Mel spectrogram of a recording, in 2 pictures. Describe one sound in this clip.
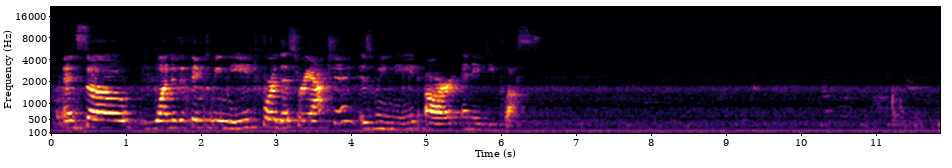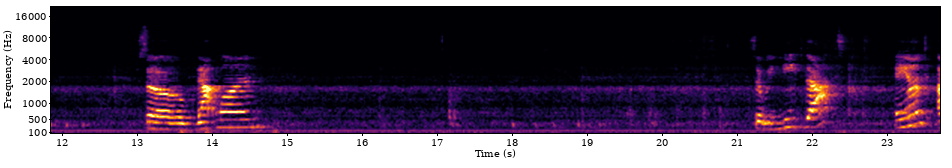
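A woman lectures clearly, heard from a short distance.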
